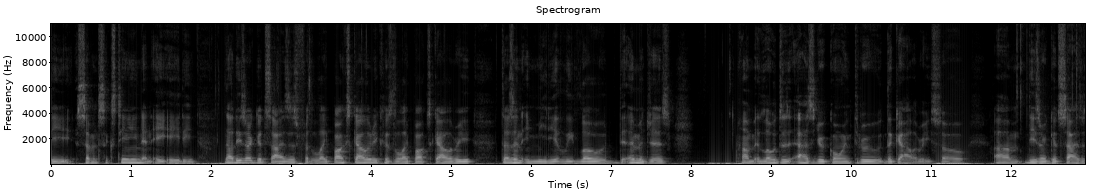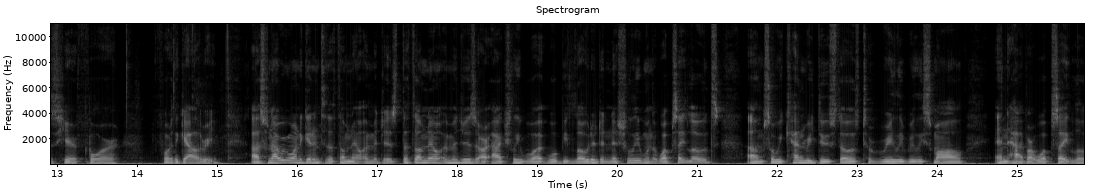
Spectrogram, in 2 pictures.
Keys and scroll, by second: 3.0 shift+super+z.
